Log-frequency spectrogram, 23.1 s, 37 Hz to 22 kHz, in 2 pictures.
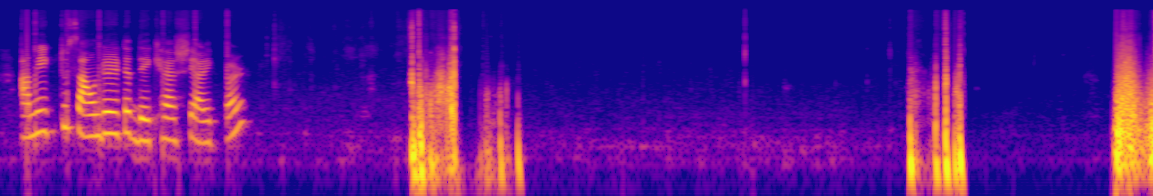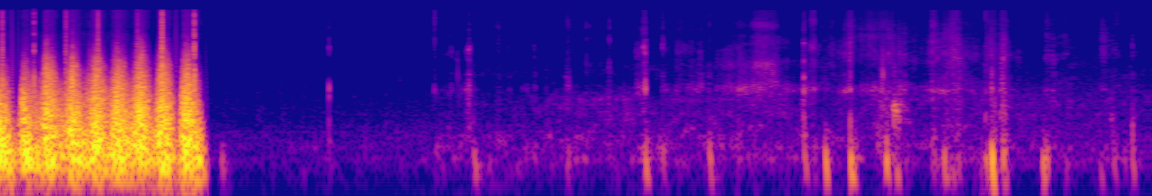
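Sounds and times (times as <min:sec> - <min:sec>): microphone handling scratches: 0:04.1 - 0:05.3, 0:09.1 - 0:09.7, 0:11.2 - 0:13.7.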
